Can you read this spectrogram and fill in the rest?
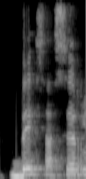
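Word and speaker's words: deshacer: des deser descer e lembre-se que o h como eu já falei é mudo Então você vai passar reto na hora de pronunciar deser as palavras pronunciadas aqui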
